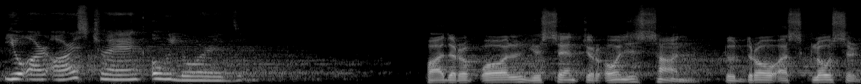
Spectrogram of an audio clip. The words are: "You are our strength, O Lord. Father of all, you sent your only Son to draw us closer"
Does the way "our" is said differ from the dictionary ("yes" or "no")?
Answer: no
